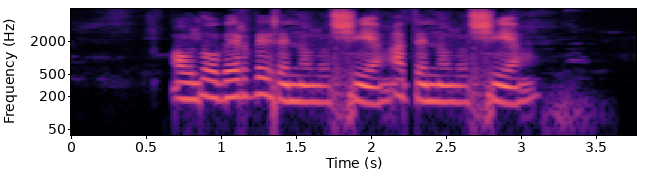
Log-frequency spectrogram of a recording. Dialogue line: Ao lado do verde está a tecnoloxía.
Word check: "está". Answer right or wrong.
wrong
